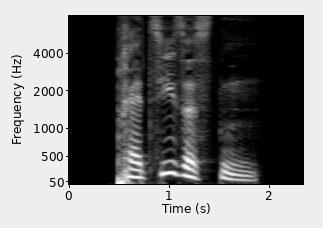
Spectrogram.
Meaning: 1. superlative degree of präzis 2. inflection of präzis: strong genitive masculine/neuter singular superlative degree
- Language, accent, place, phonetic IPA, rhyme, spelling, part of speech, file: German, Germany, Berlin, [pʁɛˈt͡siːzəstn̩], -iːzəstn̩, präzisesten, adjective, De-präzisesten.ogg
